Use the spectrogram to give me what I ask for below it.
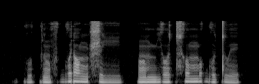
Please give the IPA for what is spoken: kʷ ɛ˨ kʷ ɾ õ˨ f ɡʷ ɪ˦ ɾ ɔ˧ ŋ ʂ i˨ | õ˧ m j o˧ t͡sʰ o˦ m o˦ ɡʷ ə˨˦ tʷ ɪ˨

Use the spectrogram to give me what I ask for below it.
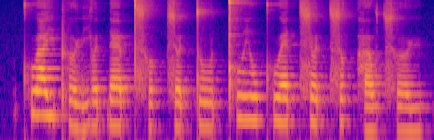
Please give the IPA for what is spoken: kʷʰ aː˥ j pʰ ɵ˨˩ ɥ j ɵ˨˥ t̚ ɛː˧ p̚ t͡sʰ ʊ˨ k̚ s ɵ˨ t̚ t̪ uː˨ t̚ kʷʰ iː˥ w kʷʰ ɛː˥ t̚ s ɵ˥ t̚ s ʊ˥ k̚ h ɐ˧ w t͡sʰ ɵ˧ ɥ

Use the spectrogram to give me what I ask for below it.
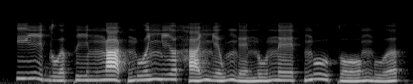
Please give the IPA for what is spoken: j iː˥˨ d u˩˧ ə̯ t̪ iː˧ n ŋ aː˥˨ k̚ m u˧˥ ə̯ ɲ i˧ ə̯ h a˩˧ ɲ e˩˧ w ŋ e˩ n u˩˧ n eː˧ t̚ ŋ uː˥˨ t̪ oː˩˧ ŋ u˩˧ ə̯

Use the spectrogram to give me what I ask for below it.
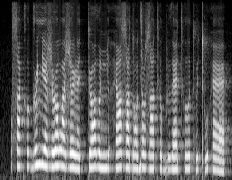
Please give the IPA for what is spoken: sˤ ɛ kʰ ɤ ɡ ə˞ lʲ æ ɮ ə˞ lˠ ɛ ɮ ə ɭ ɛ tː ə˞ ðˤ ʉ ɲ ə h æ zˤ ə d ɔ d j u zˤ ɛ tʰ ə b ʉ ð æ tʰ ɤ tʼ ʉ tʼ u h æ

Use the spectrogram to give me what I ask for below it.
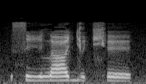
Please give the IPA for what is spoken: s i l a ɟ ʏ t͡ɕʰ e

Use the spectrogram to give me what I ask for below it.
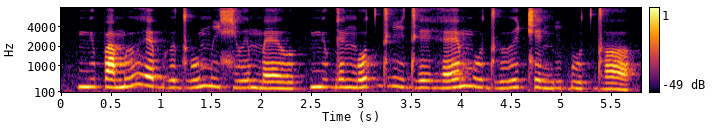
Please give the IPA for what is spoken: mʲ ɯ p a m ɯ ɦ ɛ bʱ ɯ dʱ u m i ç ɯ ɪ̯ m ɛ ʊ̯ | mʲ o ɡ ɛ ŋ o t dʱ i dʱ e ɦ ɛ m u dʱ ɯ ɪ̯ cʰ e ŋ i ɓ u t dʱ ʌ

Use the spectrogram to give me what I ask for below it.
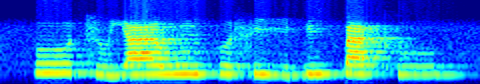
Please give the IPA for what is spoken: oː˦ t͡s u˨ j aː˦ w ũ˦ k ʊ˦ s iː˦˨ ɗ ĩ˦ k͡p a˦ kʼ u˦

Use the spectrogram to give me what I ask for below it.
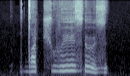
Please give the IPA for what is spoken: dˤ ɯ t͡ʃ v e z ɾ ø z

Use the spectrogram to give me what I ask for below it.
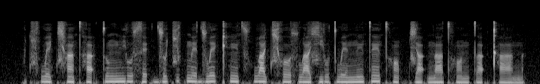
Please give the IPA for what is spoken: t͡ɕʰ w e˨˩ t͡ɕʰ ã˨˩ t̪ʰ a˨ ʔ t̪ u˧ ŋ n̪ j u˧ s e˨ ʔ d͡z u˦ t͡ɕ u˦ k̚ m e˧ d͡z w e˥˧ kʰ ĩ˥˧ t͡sʰ w a˥˧ t͡ɕʰ o˧ s w a˧ ɕ j u˧ t̪ w e˧ n̪ ĩ˧ t̪ ẽ˦ t̪ʰ ɔ̃˨ p̚ t͡ɕ a˨ ʔ n̪ a˧ t̪ʰ ɔ̃˨˩ n t̪ a˨ ʔ kʰ a˨˩ n

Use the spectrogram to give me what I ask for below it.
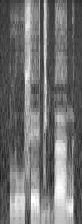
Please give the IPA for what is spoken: l oː˧ s ɛː˧˩ d i˧˩ b aː˥˨ n

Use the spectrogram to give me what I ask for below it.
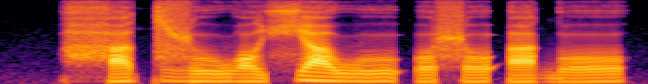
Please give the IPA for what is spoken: h a˩˧ t ɮ u˩ w ɔ˩ ç a˥˧ w u˩˧ ʔ o˩ ɬ o˩˧ ʔ a˩˧ ɠ o˩˧

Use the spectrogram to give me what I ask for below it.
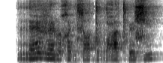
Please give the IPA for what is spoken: r ɛː v ɛ ɭ y χ e r ɬ eː dˤ ə r ʕ a t͡sʼ ø ɕ i

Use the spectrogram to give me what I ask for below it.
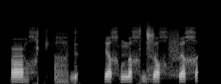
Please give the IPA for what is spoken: ʕ o̤ χ t͡ʃʼ a̤ ɡ | ɪ χ m ɪ χ d͡z o χ f ɪ χ

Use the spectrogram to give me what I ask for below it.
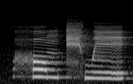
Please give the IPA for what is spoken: h ɔ˥˧ m t͡ɕʰ w e˨˩

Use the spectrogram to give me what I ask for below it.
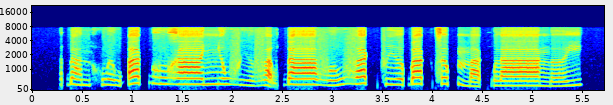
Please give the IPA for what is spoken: ɗ a̤˨˩ n h w ə̤˨˩ w ʔ a˦˥ k̚ ɣ u˧ ɣ aː˧ ɲ ə˧ w v i̤˨˩ ə̯ v a̰˧˨ w ɗ aː˧ v o˨˦ w v a˦˥ k̚ f i˧ ə̯ ɓ a˦˥ k̚ s ə˦˥ p̚ m a˨˩ k̚ l aː˧ ŋ ə˨˦ j

